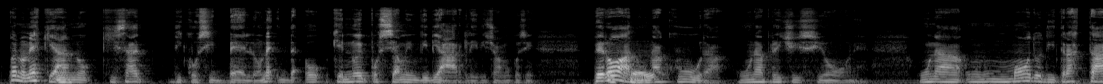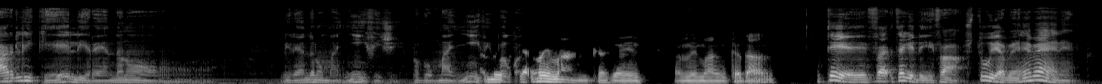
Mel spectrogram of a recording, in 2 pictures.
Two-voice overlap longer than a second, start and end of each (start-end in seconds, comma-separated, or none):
none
